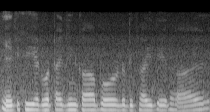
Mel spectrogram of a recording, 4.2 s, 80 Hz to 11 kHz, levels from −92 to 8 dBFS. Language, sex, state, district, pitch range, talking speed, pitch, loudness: Hindi, male, Haryana, Rohtak, 145-155 Hz, 130 wpm, 150 Hz, -17 LUFS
